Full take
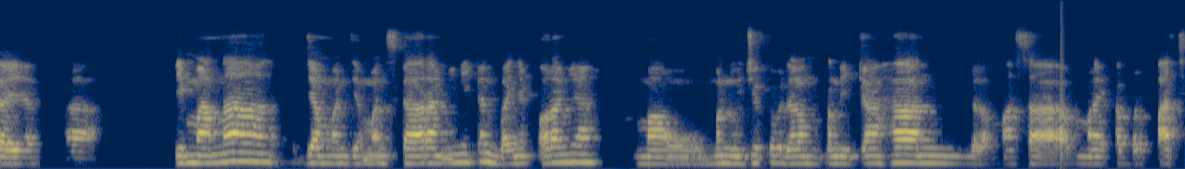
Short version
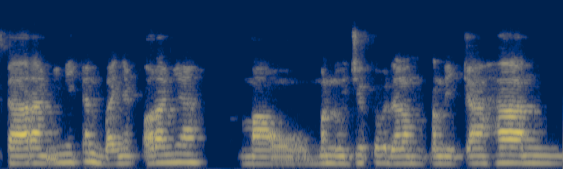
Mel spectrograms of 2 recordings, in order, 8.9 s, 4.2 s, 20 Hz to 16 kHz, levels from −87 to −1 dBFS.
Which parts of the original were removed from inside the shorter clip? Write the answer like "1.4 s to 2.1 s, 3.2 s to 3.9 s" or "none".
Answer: none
